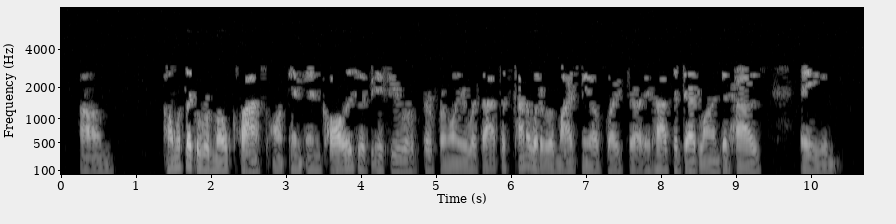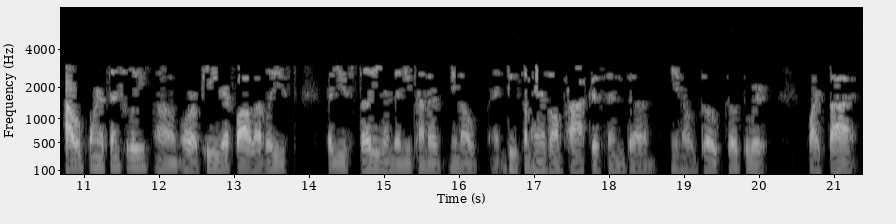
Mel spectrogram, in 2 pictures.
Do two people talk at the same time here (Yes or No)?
No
